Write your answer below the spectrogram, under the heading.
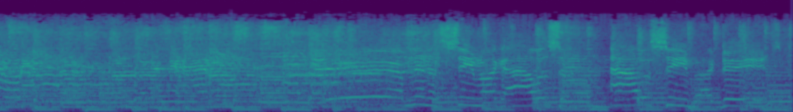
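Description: Blues-rock band music: a steady bass line under bending lead lines.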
